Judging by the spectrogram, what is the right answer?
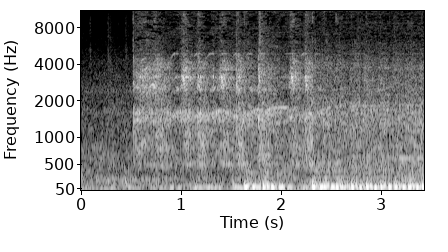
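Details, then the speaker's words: Ducati Monster 800 V-twin dormant 4 years, first start after new fuel pump and battery: catches after cranking, then lumpy uneven chug at low revs, running on one cylinder (front suspected) until revved, when second cylinder kicks in; cause not confirmed. "It lives. But it sounds like it's chugging on one cylinder."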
